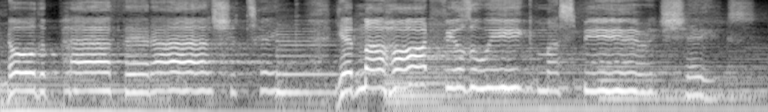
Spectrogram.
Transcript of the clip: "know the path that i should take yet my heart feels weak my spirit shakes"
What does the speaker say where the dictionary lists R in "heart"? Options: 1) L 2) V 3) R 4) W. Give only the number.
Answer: 3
